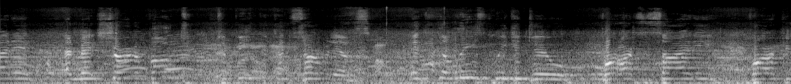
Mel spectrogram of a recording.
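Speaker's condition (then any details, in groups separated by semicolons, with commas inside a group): No condition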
